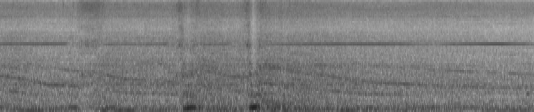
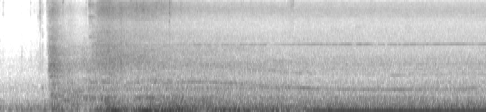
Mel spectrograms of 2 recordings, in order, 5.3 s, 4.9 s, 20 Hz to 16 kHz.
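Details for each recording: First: 1991 Chevy K3500 4x4 dually with a 454 (7.4L), warm after a drive, following a tune-up with a new distributor, air cleaner off: settles from a rev to idle with a clear whistle that drops in pitch. It is an intake whistle of unknown source that seems not to occur with the air cleaner on. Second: 1991 Chevrolet K3500 4x4 dually with 7.4 454 V8, after tune-up including a new distributor, already warm from an earlier drive; brief crank then it catches at once into a steady even idle with good oil pressure; normal start.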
